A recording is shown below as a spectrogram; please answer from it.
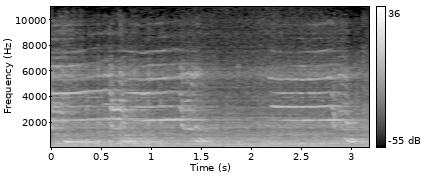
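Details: An underwater recording of a salmon-eating resident killer whale pod living off northern Vancouver Island: repeated, bending calls with bright overtones in the pod's own family dialect, under steady hiss.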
